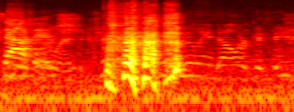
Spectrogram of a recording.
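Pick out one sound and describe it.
A woman laughs loudly over an online call.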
